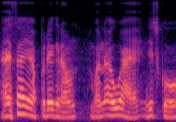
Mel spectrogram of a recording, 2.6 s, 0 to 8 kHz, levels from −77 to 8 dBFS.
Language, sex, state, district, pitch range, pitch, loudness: Hindi, male, Punjab, Kapurthala, 135-170 Hz, 155 Hz, -14 LUFS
